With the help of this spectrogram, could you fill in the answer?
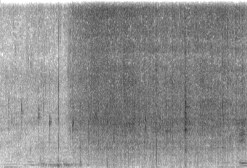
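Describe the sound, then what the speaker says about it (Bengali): Chopped onions fry in hot oil in a pan, a steady loud sizzling hiss that swells after a brief quieter start and continues without speech. "পেঁয়াজ কুচিরা একটু ভেজে নিচ্ছি"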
